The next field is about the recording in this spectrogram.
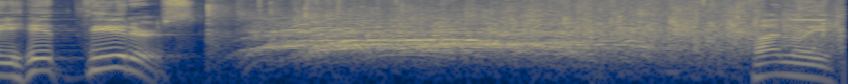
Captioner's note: cheers and applause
